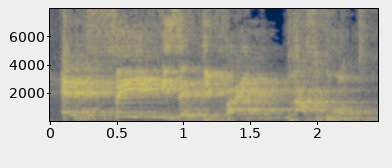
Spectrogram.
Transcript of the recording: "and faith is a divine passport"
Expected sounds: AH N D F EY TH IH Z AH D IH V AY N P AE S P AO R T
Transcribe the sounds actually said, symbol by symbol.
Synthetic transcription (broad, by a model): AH N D F EY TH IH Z AH D IH V AY N P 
